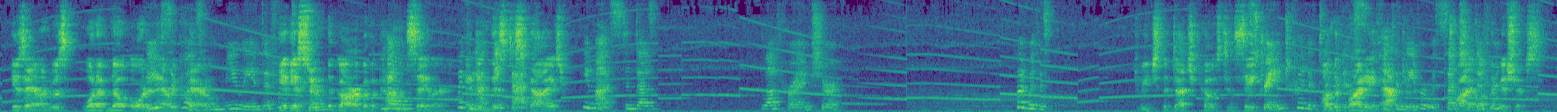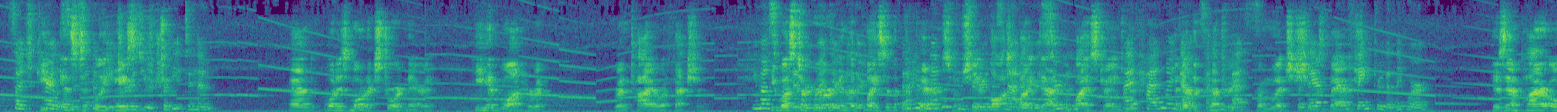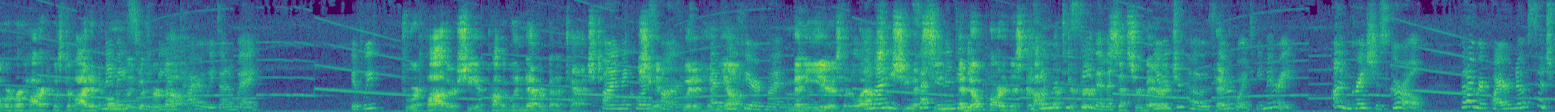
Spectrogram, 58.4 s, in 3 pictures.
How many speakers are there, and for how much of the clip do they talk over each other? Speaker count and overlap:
two, about 46%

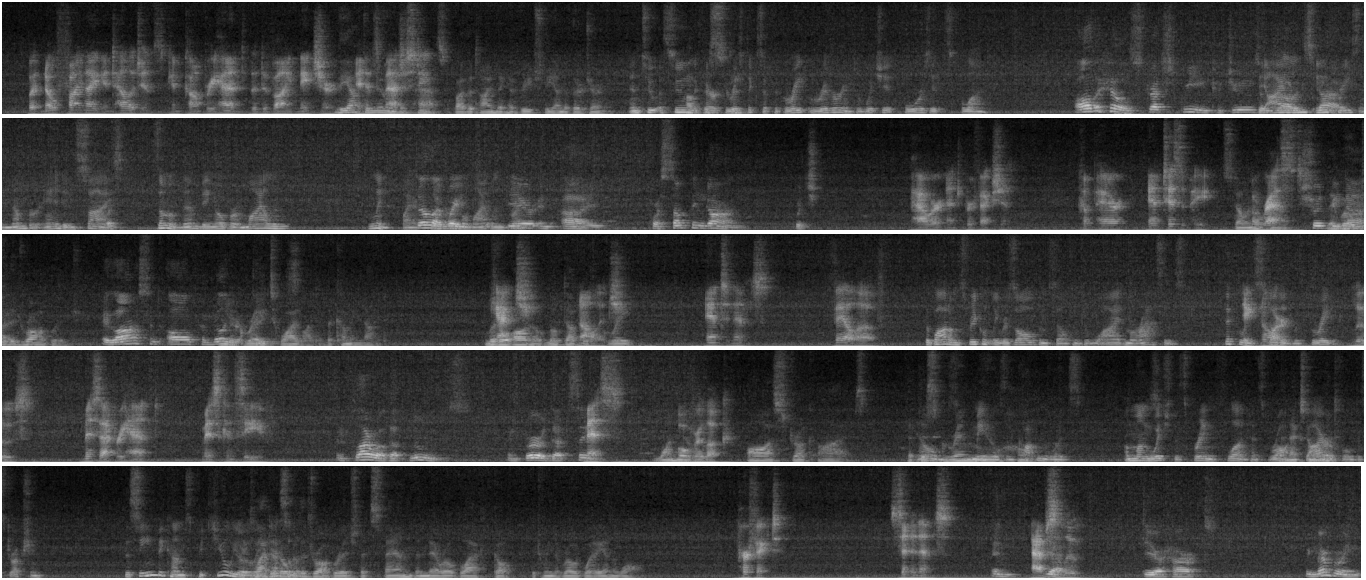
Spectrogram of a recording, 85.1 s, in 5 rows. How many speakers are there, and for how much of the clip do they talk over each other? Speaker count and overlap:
four, about 27%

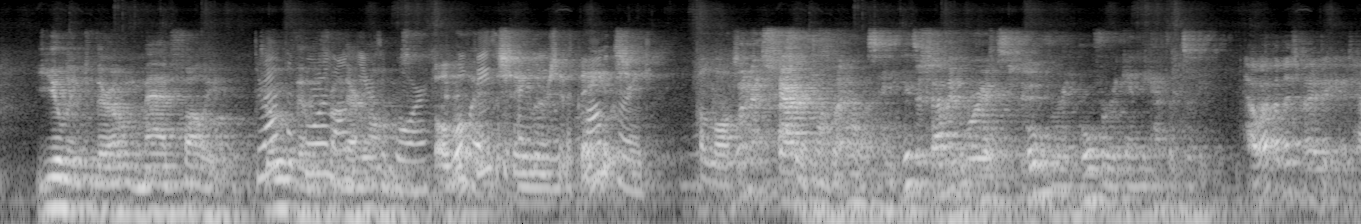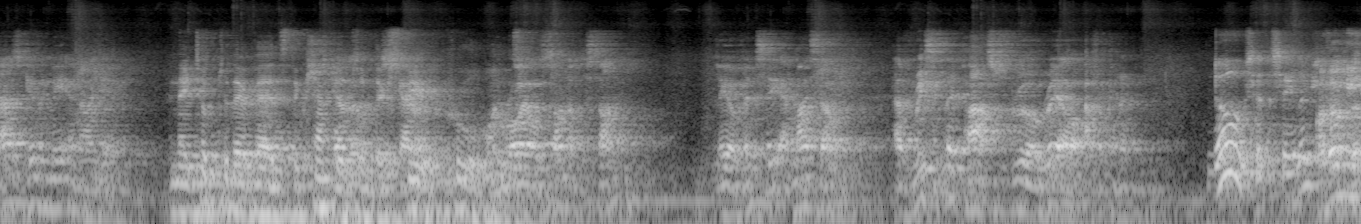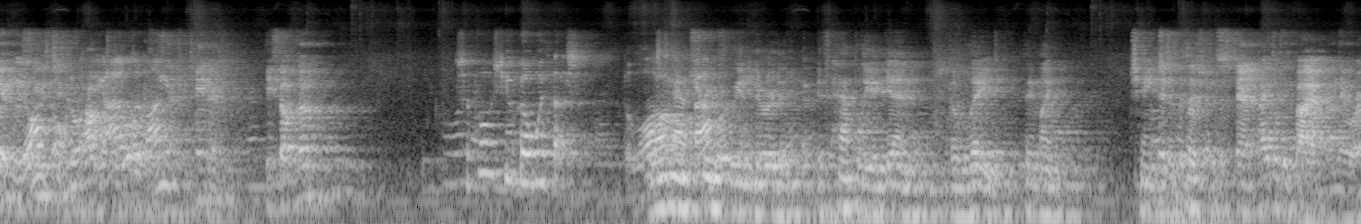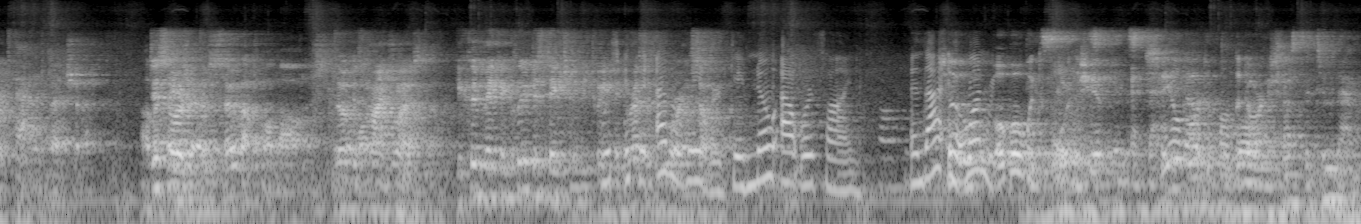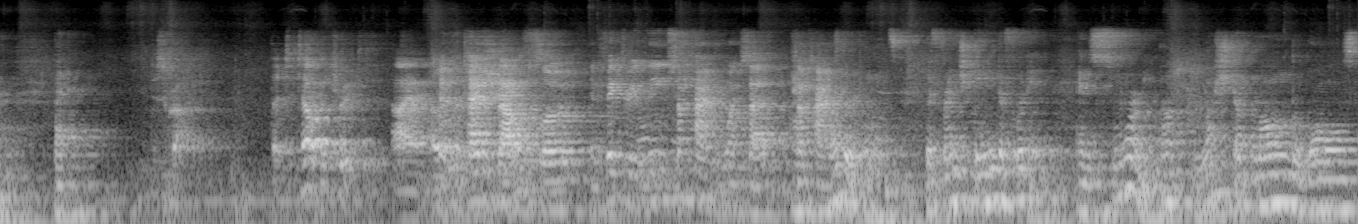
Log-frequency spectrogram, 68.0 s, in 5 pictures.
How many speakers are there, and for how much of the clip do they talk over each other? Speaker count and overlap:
seven, about 51%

